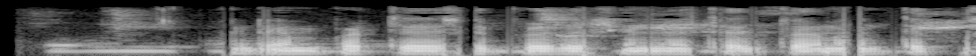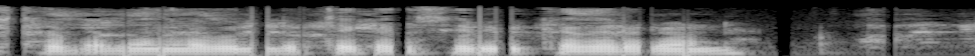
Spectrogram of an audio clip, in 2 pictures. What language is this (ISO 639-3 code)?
spa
